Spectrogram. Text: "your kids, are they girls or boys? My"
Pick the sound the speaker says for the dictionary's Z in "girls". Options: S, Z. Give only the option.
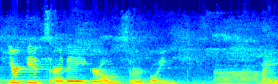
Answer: S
